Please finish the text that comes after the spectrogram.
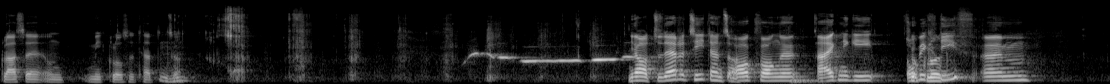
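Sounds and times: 
speech: 0:00.0 - 0:02.2, 0:06.3 - 0:10.4
potato chips being eaten: 0:02.0 - 0:06.3
sustained steady whistle tone: 0:04.7 - 0:06.4.

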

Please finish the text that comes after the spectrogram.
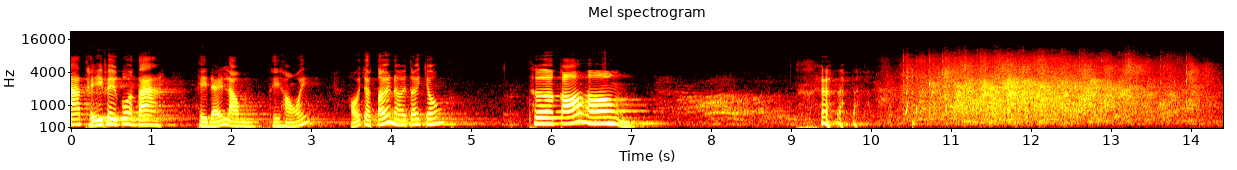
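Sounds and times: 
speech: 0:00.0 - 0:04.8, 0:05.7 - 0:07.1, 0:09.4 - 0:09.8
laughter: 0:07.8 - 0:11.4
audience applause during a question-and-answer session: 0:10.0 - 0:14.4.

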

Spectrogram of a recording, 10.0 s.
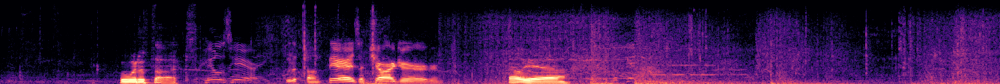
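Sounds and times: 
speech: 0:01.2 - 0:06.5
grenade launcher blast and combat in Left 4 Dead 2: 0:03.6 - 0:10.0.

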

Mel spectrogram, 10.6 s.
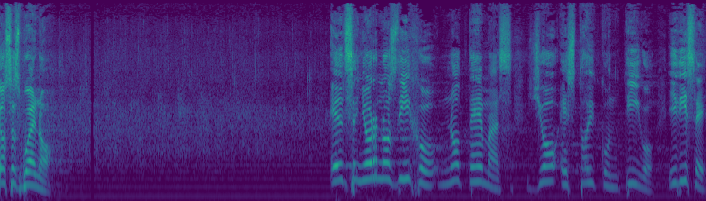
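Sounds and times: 
speech: 0:00.0 - 0:00.9, 0:05.0 - 0:10.5
audience applause: 0:00.9 - 0:05.0.

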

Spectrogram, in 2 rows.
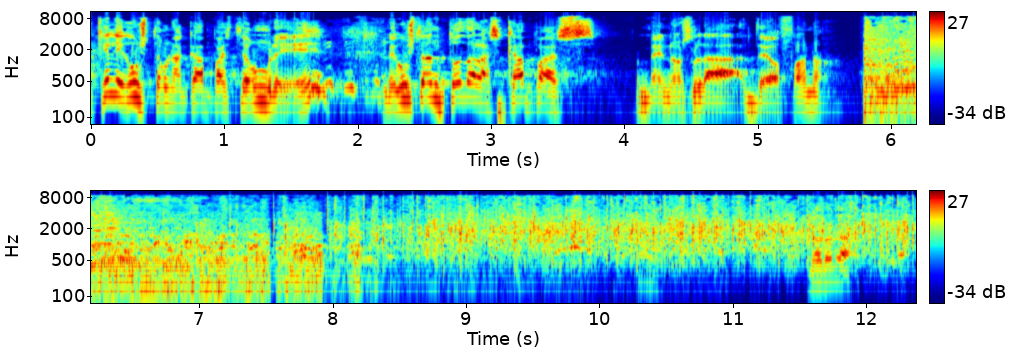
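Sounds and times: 
speech: 0:00.0 - 0:08.3, 0:11.6 - 0:12.0
audience applause: 0:06.1 - 0:12.3.

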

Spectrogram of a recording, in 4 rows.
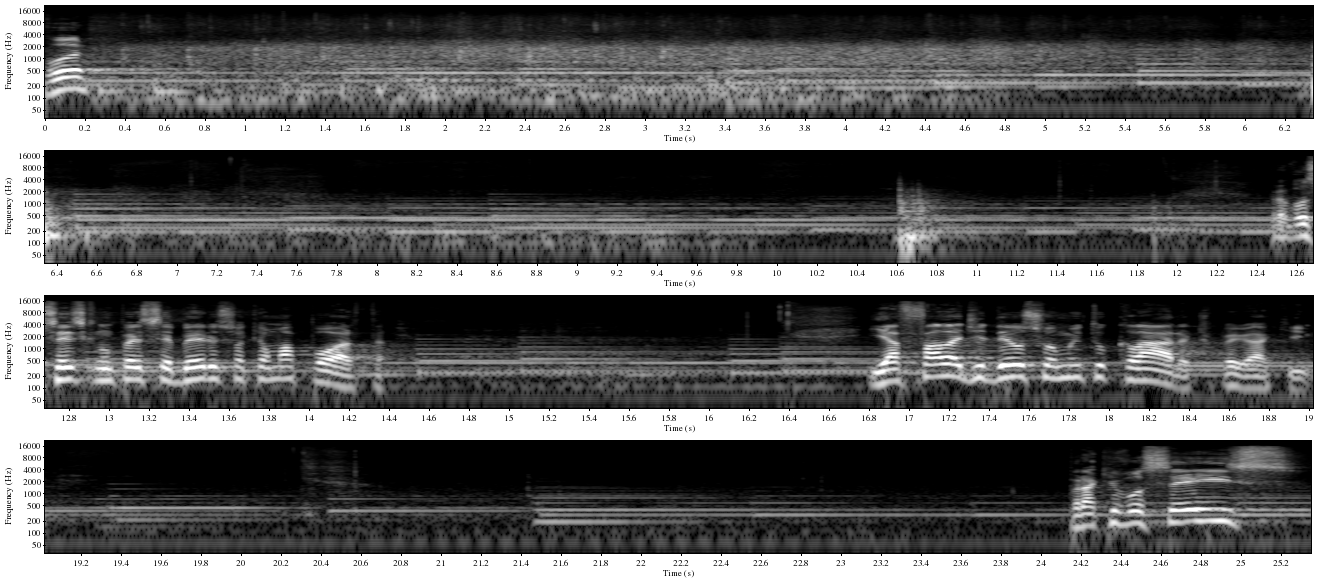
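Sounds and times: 
speech: 0:00.0 - 0:00.5, 0:12.5 - 0:14.6, 0:16.8 - 0:19.2, 0:24.2 - 0:25.3
audience applause: 0:00.0 - 0:07.3.

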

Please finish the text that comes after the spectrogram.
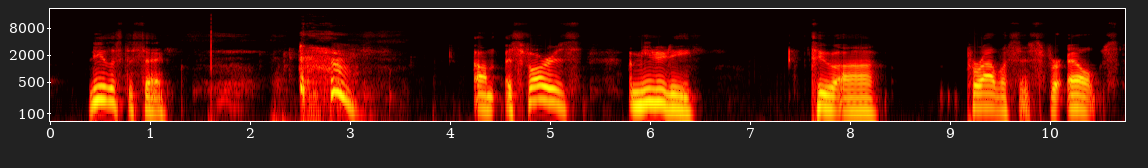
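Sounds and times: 
speech: 0:00.4 - 0:01.3, 0:02.8 - 0:03.2, 0:04.2 - 0:06.5, 0:07.7 - 0:08.3, 0:09.2 - 0:10.7
person coughing after something went down the wrong pipe: 0:02.4 - 0:03.5.

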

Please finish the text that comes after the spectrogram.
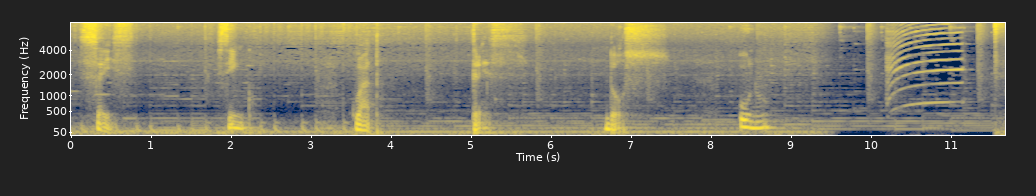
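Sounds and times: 
low droning background: 0:00.0 - 0:09.5
speech: 0:00.2 - 0:00.8, 0:01.9 - 0:02.4, 0:03.6 - 0:03.9, 0:05.0 - 0:05.4, 0:06.7 - 0:07.2, 0:08.4 - 0:08.8
cheap electronic alarm tone: 0:10.2 - 0:11.2.

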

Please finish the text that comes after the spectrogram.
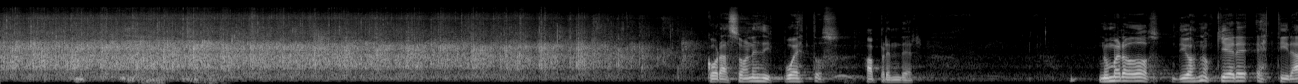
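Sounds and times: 
church audience applause: 0:00.0 - 0:07.2
speech: 0:07.1 - 0:09.3, 0:11.0 - 0:12.9.

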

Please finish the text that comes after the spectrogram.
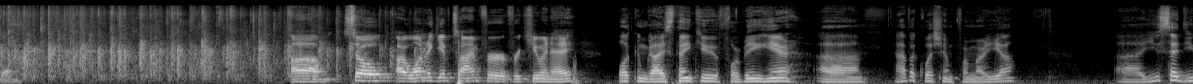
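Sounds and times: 
audience applause: 0:00.0 - 0:05.0
speech: 0:02.9 - 0:10.2, 0:11.2 - 0:11.9.

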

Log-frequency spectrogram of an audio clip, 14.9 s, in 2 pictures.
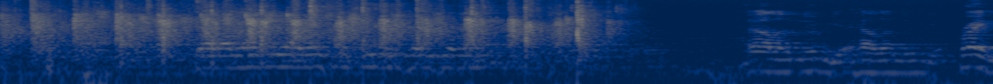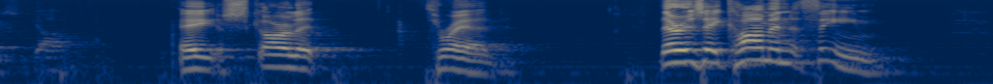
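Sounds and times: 
audience hand clapping: 0:00.0 - 0:04.8
speech: 0:08.8 - 0:10.0, 0:10.7 - 0:11.3, 0:12.4 - 0:14.1.

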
